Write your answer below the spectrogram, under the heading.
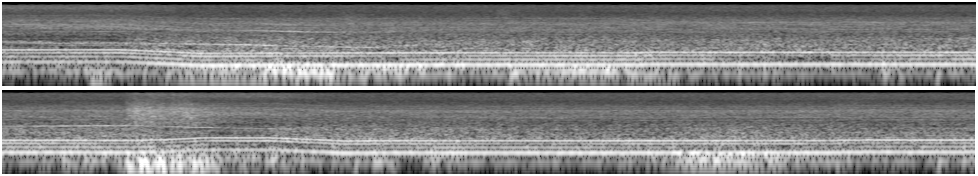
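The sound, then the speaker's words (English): A motorbike engine in the video game GTA IV whines steadily at high revs, a sustained droning tone that briefly dips and then climbs back partway through, with no talk over it. “Listen to the bike whine.”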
